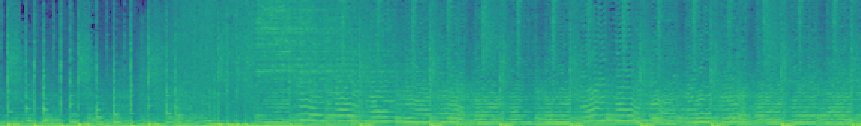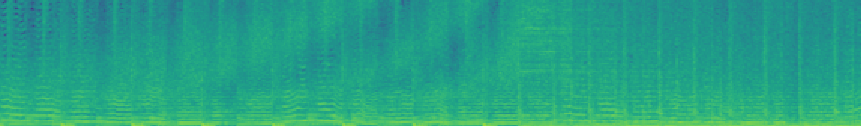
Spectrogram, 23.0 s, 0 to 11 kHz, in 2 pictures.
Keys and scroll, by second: 11.5 super+-, 11.7 super+=, 12.1 super+-, 14.1 super+-.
